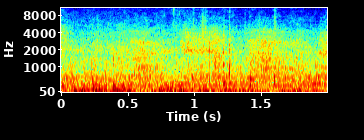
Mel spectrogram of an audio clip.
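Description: Mountain bike riding a dirt trail: steady wind buffeting the microphone over tyre rumble, with light scattered rattles and clicks from the bike.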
